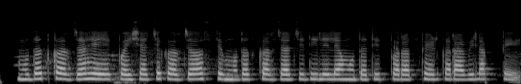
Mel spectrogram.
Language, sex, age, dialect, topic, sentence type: Marathi, female, 51-55, Varhadi, banking, statement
